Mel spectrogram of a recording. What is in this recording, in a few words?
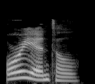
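"Oriental", British English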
